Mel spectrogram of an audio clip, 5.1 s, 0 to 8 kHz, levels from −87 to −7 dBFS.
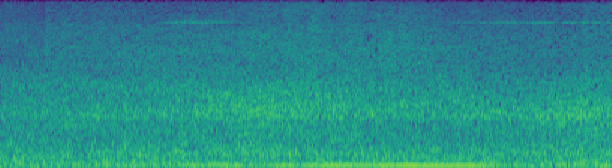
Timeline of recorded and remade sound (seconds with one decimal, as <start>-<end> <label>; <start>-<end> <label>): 0.0-5.1 recorded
